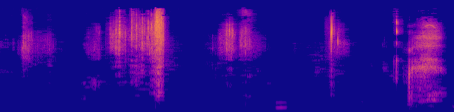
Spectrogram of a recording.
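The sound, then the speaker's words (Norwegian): Pages of a Bible are flipped: several faint, crisp papery rustles and flicks come in short bursts separated by quiet gaps. “Bare bla her.”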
